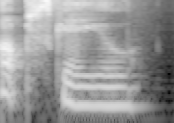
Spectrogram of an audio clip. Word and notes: upscale: British English

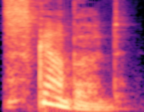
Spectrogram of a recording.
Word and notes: scabbard: British English

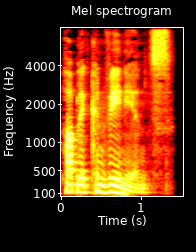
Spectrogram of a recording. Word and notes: public convenience: British English

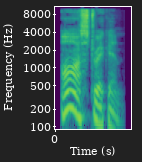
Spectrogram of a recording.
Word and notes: awestricken: British English

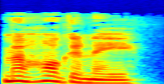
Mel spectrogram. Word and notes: mahogany: British English

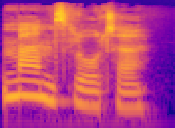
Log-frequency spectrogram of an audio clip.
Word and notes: manslaughter: British English

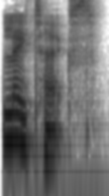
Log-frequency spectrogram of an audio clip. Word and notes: latex: British English

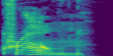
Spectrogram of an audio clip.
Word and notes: crown: British English

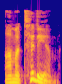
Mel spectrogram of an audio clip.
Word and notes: ommatidium: British English

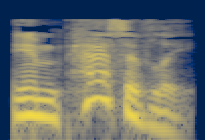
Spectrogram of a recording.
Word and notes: impassively: British English

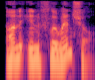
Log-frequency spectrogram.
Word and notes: uninfluential: British English

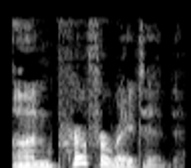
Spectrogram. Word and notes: unperforated: British English

